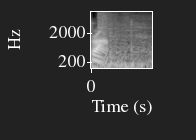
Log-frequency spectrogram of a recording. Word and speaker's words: Rama: Uh, I'm actually going to play Rama. Uh, or Rom. I'm so used to saying that at that, but it's actually pronounced Rom.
